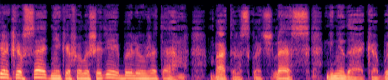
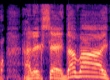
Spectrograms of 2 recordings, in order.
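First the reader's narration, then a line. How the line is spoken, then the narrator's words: Shouting. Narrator (Russian): крикнул стартер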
